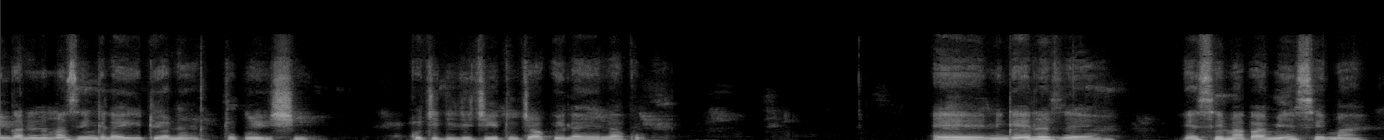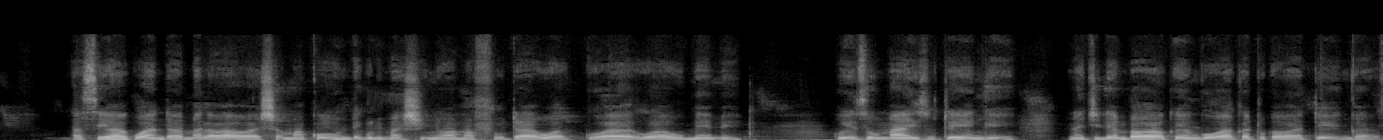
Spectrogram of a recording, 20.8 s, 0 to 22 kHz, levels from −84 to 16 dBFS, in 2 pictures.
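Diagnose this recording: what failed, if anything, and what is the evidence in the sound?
Nothing failed: no fault is audible anywhere in the recording.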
